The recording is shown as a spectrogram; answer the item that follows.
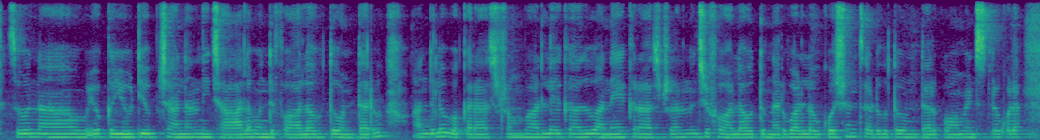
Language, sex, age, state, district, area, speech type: Telugu, female, 30-45, Andhra Pradesh, Palnadu, rural, spontaneous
